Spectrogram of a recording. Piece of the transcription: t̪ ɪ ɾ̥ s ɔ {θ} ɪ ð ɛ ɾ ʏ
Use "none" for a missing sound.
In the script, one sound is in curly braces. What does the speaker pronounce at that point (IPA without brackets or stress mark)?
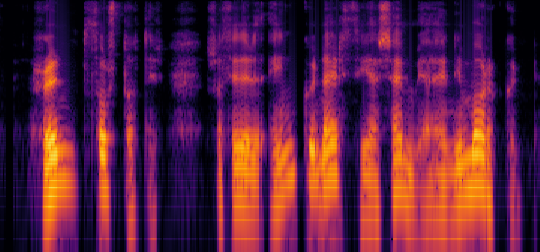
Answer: θ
